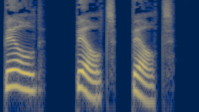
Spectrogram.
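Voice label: "build built built", English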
